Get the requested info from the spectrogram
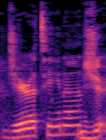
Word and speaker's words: Giratina: And then, you know, that doesn't last very long, because Giratina, I don't know how to say it, Garantia. – Giratina? – Giratina.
